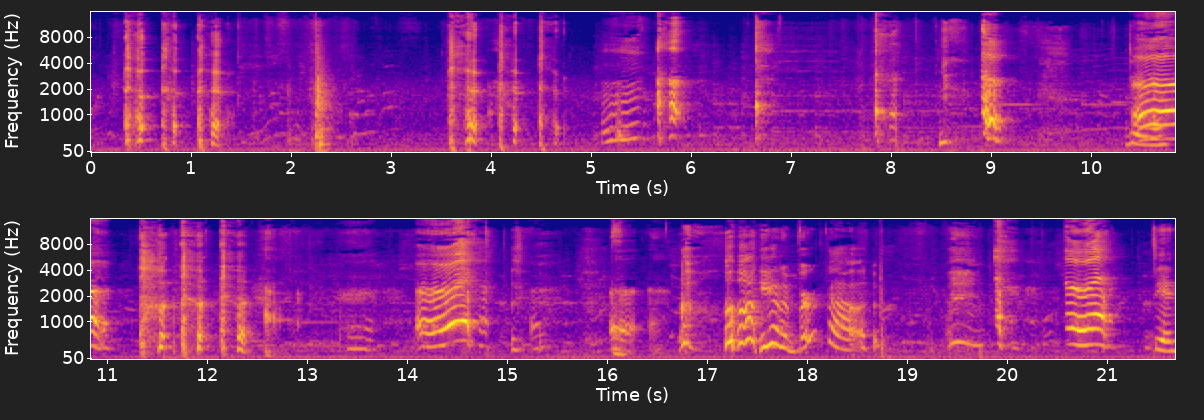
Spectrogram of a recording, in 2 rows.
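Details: Voluntary imitated cough from an infant who has mimicked coughing since about 4 months old: short, playful cough-like bursts mixed with babbling and squeals, imitation rather than illness.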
